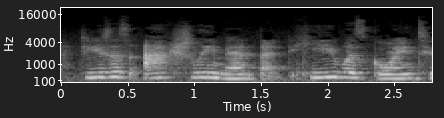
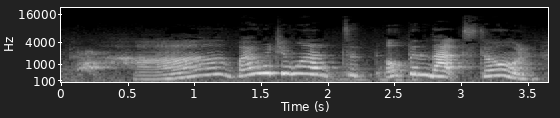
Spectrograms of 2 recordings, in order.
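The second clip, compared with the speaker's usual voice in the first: a startled why, pitched up; surprised question; 6 semitones higher, slower than usual. Acted. Martha questions opening the tomb.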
